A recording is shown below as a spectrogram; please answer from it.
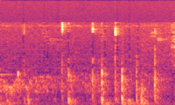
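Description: Faint, irregular clicks of a stylus tapping on a tablet screen while handwriting.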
